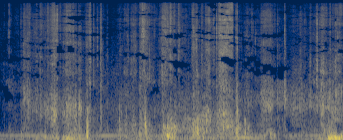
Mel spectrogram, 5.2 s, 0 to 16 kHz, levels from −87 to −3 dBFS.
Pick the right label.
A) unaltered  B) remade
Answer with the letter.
A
